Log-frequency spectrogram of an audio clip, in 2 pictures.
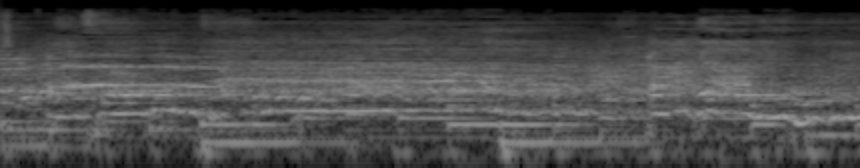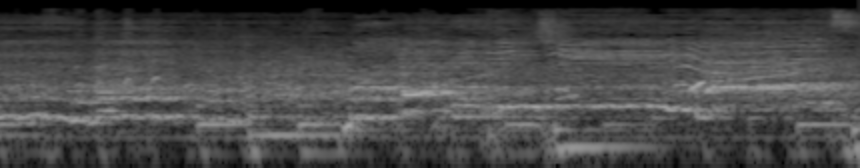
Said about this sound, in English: I can sure hear the crowd singing.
